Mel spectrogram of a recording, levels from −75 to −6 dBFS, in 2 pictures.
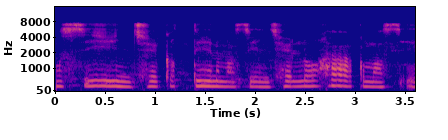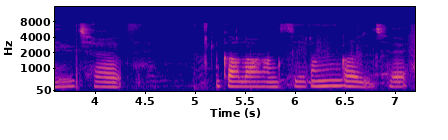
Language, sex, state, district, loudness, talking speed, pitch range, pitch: Maithili, female, Bihar, Samastipur, -38 LUFS, 110 wpm, 210-230 Hz, 220 Hz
